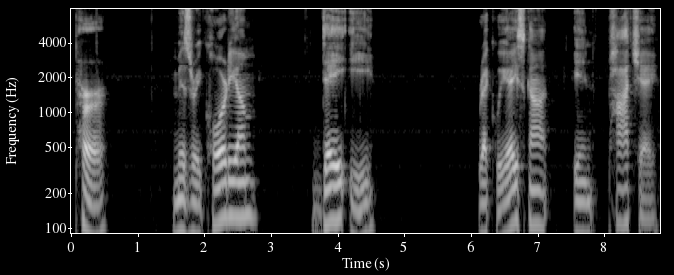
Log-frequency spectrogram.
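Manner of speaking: slow, spaced recitation. Shown as a demonstration. Teacher recites slowly for students to repeat. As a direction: say each word slowly so they can follow. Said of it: "I'll say it again very slow".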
